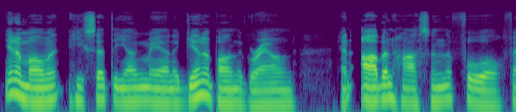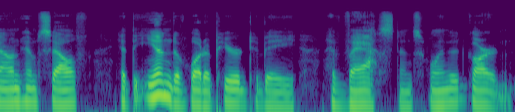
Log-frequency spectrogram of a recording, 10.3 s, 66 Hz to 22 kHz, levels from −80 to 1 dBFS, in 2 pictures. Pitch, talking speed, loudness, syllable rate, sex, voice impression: 115 Hz, 185 wpm, -20 LUFS, 4.6 syllables/s, male, very masculine, very adult-like, middle-aged, very thick, very tensed, very powerful, bright, slightly soft, slightly muffled, slightly fluent, very cool, very intellectual, slightly refreshing, sincere, calm, very mature, friendly, reassuring, very wild, slightly sweet, slightly lively, kind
